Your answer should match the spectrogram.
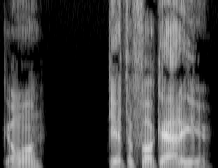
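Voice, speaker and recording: A man voicing a gruff male action hero who rants and swears angrily at his author. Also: mid-range voice, lively intonation, moderate pace, no room sound, studio quality, pitched above the performer's own voice, lightly acted. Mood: furious. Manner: ranting, swearing, scolding the author.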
